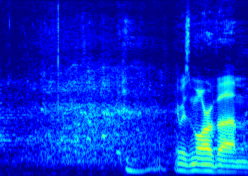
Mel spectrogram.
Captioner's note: audience laughing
